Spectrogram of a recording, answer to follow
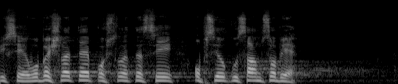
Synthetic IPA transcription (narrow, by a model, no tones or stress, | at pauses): dɪʃsɛjɛvo̞bɛʃlɛt̪ɛpoʃlɛt̪ɛsɪʔopsɪlkusaːmfso̞bjɛ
